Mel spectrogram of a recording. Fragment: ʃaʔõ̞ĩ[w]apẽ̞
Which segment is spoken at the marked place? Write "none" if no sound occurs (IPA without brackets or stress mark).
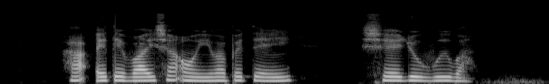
ʋ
